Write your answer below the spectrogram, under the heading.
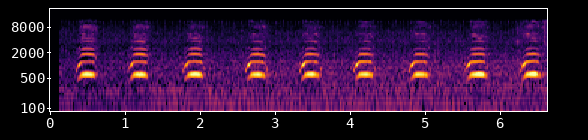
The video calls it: The call of the AFRICAN WILD DOG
